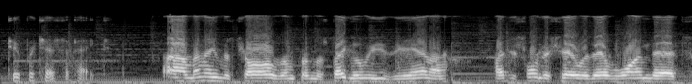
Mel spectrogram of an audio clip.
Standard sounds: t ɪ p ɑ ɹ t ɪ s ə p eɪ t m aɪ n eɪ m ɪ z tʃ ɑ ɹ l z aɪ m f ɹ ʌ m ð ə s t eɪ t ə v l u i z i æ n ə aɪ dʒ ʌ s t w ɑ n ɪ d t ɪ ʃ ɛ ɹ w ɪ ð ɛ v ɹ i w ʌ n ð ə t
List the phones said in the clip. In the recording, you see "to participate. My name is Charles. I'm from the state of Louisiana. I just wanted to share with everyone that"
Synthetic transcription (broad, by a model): t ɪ p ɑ ɹ t ɪ s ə p eɪ t m aɪ n eɪ m ɪ z tʃ ɑ ɹ l z aɪ m f ɹ ʌ m ð ə s t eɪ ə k l u i z i æ n ə aɪ dʒ ʌ s t w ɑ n t ɪ ʃ ɛ ɹ w ɪ ð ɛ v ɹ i w ʌ n ð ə t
